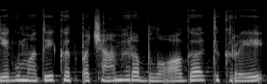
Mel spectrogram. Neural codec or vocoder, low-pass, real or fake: none; 14.4 kHz; real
